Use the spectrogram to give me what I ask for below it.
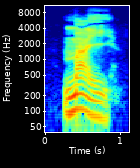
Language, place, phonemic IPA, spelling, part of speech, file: Occitan, Béarn, /mai/, mai, adverb / noun, LL-Q14185 (oci)-mai.wav
- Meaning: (adverb) 1. but 2. more; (noun) May (month)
